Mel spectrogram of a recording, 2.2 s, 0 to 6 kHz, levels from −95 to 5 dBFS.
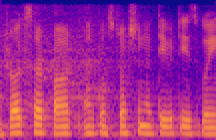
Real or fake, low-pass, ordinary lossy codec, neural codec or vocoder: fake; 5.4 kHz; none; codec, 16 kHz, 0.9 kbps, LongCat-Audio-Codec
